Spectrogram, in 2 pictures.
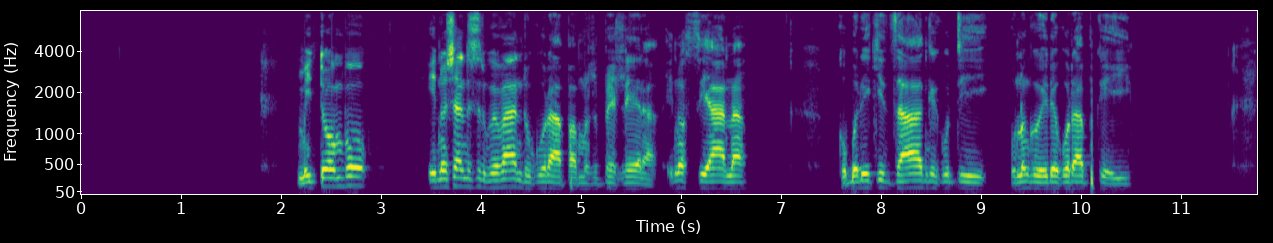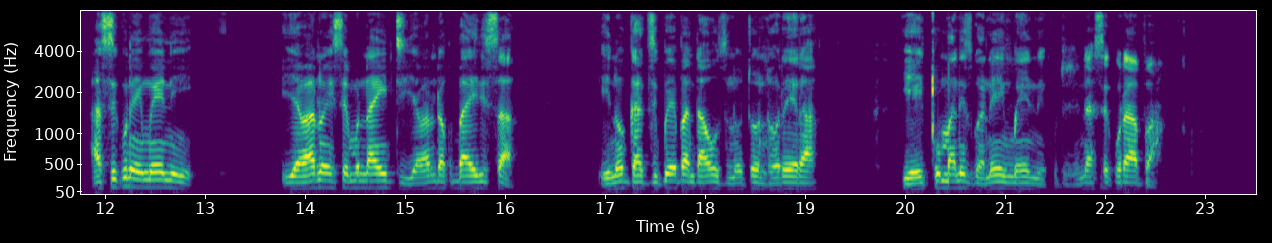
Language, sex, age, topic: Ndau, male, 25-35, health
